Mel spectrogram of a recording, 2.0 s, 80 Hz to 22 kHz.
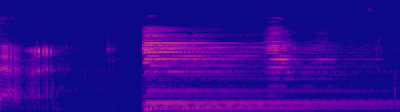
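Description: Taylor GS Mini acoustic guitar: a single C-sharp minor 7 chord strummed about two-thirds of a second in, left ringing and slowly fading.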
